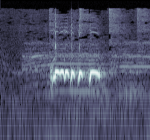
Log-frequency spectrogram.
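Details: Local zebra dove calling energetically, used as a lure to raise other doves' arousal: one clear phrase of four mellow, rolling coo notes, the last slightly longer.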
